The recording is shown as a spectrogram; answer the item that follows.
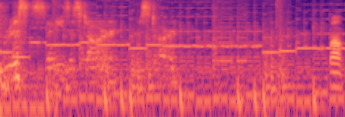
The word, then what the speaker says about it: Ristar: Ristar. Well, Sega has actually confirmed that it's pronounced Rystar, so fuck you.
